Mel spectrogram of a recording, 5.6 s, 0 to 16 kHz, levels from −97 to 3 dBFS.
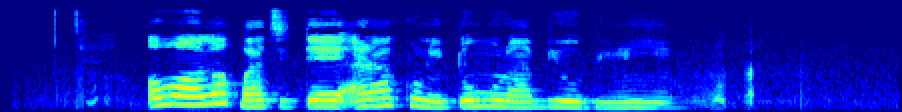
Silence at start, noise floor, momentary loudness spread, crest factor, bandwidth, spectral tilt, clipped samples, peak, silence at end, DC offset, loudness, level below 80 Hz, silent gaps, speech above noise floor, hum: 0.95 s; -79 dBFS; 22 LU; 20 dB; 11.5 kHz; -4 dB/octave; under 0.1%; -24 dBFS; 0.95 s; under 0.1%; -41 LUFS; under -90 dBFS; none; 39 dB; none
